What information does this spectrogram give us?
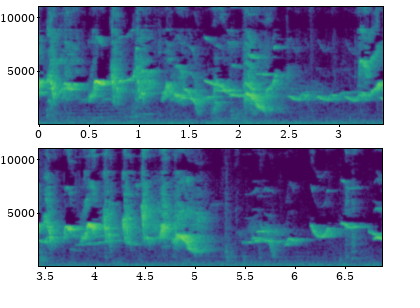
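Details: Wild forest song from an Oriental magpie-robin, used to tutor young birds: clear whistled notes and rapid descending slurs in varied phrases, volume rising and falling, ending with softer notes.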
